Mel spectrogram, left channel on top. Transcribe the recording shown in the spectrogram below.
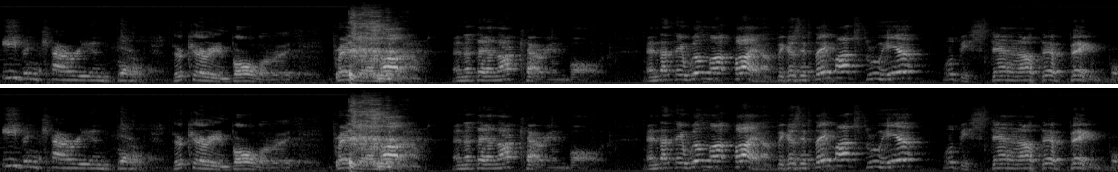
even carrying ball. They're carrying ball, all right. Pray they are not out, and that they are not carrying ball, and that they will not fire, because if they march through here, we'll be standing out there begging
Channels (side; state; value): both; identical; correlation 1.00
